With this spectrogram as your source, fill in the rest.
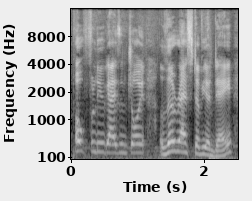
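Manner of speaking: host outro, ending on a high note. Acted. High-pitched sign-off outro.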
